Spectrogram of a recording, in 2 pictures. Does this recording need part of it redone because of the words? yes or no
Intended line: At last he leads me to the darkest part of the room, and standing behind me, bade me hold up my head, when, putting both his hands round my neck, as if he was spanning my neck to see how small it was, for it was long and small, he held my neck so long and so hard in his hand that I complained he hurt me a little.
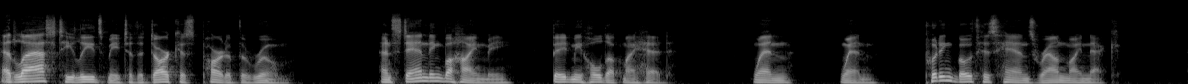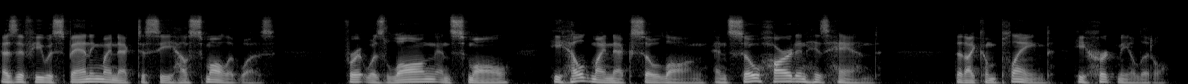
yes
